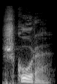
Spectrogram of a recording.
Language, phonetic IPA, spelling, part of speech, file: Russian, [ˈʂkurə], шкура, noun, Ru-шкура.ogg
- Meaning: 1. hide, coat, pelt, skin (especially when used as a material) 2. bastard, scum 3. whore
